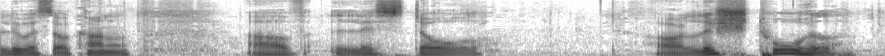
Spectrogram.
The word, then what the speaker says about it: Listowel: Or Listowel. Listowel, yeah. Outstanding pronunciation there from...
